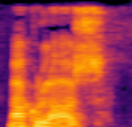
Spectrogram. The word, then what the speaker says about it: maquillage: Maquillage.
